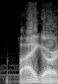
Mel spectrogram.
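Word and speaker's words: Veigar: Vigar, not a Vigar. A Vigar. Not a vinegar. Vigar. A Vigar. I got a Vigar early game, decided to take that into an Elderwood mage comp, because Vigar gets stronger as the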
